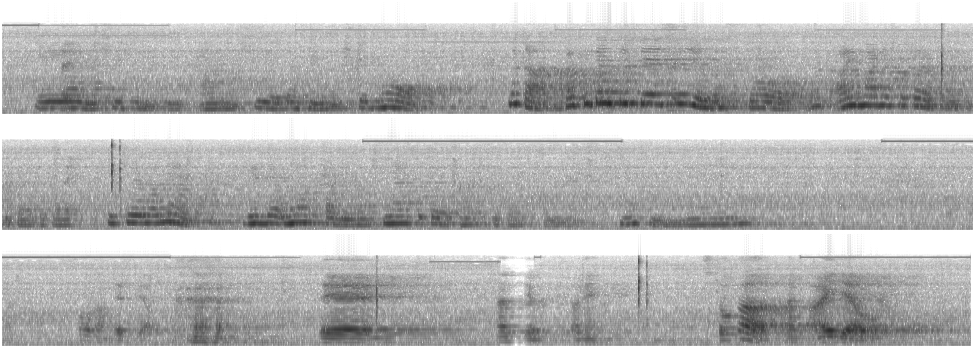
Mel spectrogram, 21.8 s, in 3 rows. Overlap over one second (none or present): none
